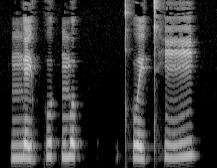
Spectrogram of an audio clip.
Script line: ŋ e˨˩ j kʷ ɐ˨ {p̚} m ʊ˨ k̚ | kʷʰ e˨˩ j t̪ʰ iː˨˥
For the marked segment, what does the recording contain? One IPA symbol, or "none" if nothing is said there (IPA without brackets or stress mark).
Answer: k̚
